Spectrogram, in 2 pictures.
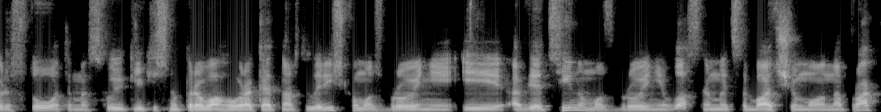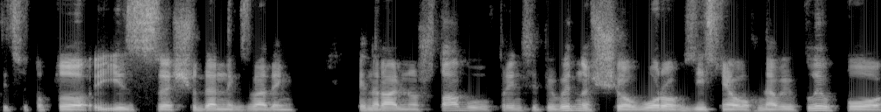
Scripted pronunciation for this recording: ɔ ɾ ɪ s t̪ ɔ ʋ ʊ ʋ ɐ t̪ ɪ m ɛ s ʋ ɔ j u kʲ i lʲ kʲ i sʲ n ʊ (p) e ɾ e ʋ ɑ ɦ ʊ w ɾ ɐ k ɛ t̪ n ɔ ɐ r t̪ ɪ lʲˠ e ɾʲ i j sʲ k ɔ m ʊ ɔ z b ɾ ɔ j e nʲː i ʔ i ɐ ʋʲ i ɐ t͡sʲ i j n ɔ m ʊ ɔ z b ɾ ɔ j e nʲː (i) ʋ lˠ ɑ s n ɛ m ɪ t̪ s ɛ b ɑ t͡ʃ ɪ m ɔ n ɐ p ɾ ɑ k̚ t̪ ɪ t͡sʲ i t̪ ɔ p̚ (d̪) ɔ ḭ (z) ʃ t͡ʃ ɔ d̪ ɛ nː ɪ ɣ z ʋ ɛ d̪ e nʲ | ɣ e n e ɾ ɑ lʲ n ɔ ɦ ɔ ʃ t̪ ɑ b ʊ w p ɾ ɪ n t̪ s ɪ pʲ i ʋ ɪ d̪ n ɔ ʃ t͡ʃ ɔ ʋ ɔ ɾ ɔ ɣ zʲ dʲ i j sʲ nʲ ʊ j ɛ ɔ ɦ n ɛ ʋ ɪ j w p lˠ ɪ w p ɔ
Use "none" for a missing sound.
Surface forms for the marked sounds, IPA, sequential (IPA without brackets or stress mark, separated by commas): p, i, t̪, z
